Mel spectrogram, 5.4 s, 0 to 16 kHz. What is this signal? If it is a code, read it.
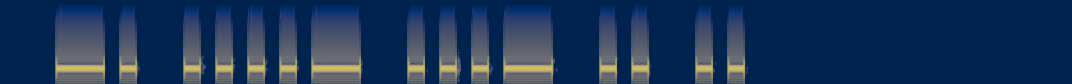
Morse code, heard as a keyed tone, about 15 wpm, 700 Hz. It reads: N4VII
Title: USA Callsign DE Callsign 15wpm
